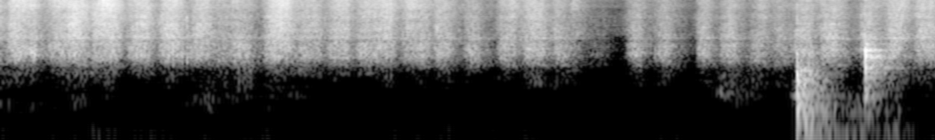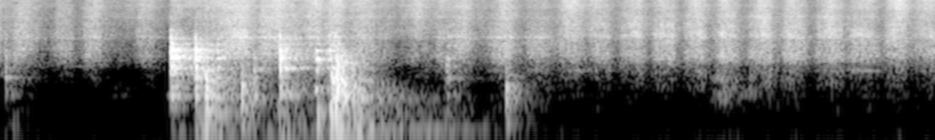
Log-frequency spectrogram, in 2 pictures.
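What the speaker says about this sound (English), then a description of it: "So when you're using the liquid deglosser and a green scrubby, just dip it in" Green scrubby pad soaked in liquid deglosser scrubbing an antique wooden rocking chair, soft faint rubbing at first, then a few louder close scouring strokes in short bursts before fading back.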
